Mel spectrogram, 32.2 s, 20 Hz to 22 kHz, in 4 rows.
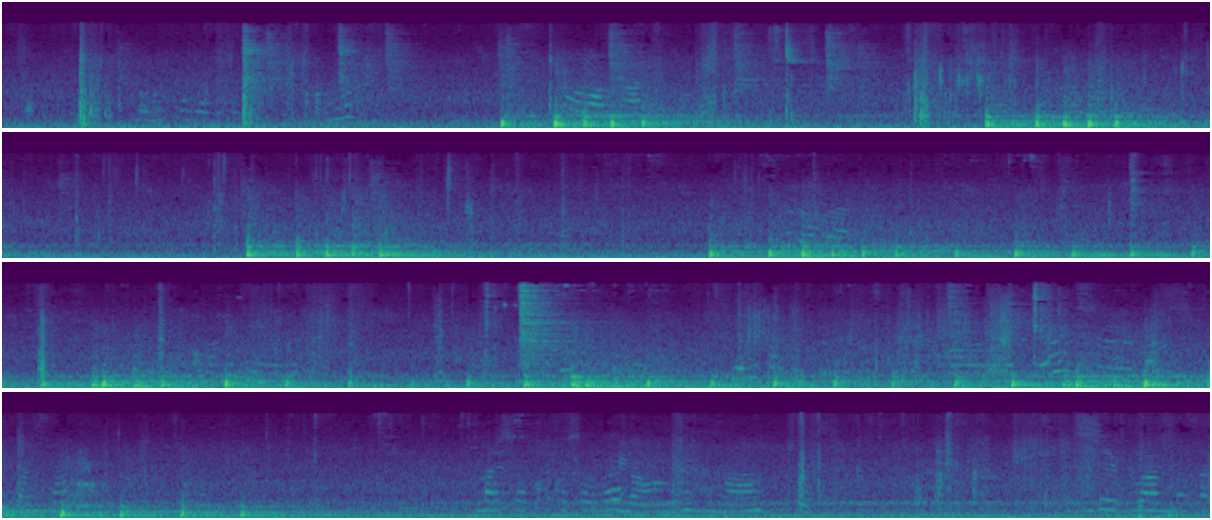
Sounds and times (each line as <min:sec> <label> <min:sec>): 0:00.0 wind 0:32.2
0:00.1 steps 0:32.2
0:00.7 voices 0:05.7
0:01.3 birds 0:32.2
0:03.3 drumming sound 0:05.0
0:06.6 drumming sound 0:08.7
0:06.6 voices 0:32.2
0:09.6 drumming sound 0:12.0
0:12.6 drumming sound 0:28.2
